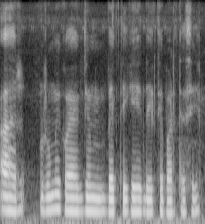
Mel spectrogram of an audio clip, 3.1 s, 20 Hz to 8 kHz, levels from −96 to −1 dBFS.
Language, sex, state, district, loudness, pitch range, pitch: Bengali, male, West Bengal, Alipurduar, -19 LUFS, 125-135 Hz, 130 Hz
